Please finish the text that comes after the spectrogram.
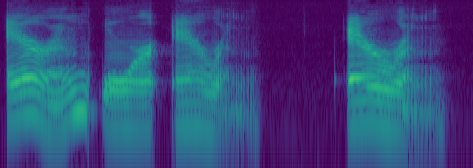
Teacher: both names are pronounced with two syllables, with a stress on the first one. The second syllable is unstressed.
